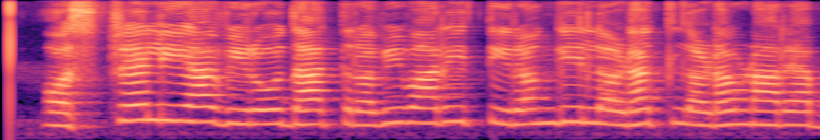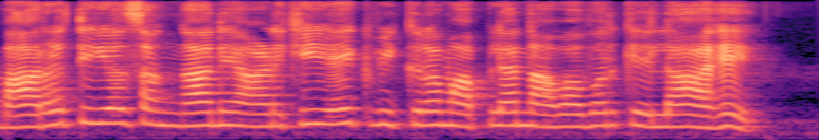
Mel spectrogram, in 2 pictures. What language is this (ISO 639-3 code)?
mar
